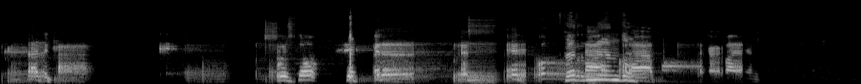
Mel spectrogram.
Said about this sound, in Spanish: se escucha con mucha interferencia, sí, pero, pero seguimos adelante, seguimos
